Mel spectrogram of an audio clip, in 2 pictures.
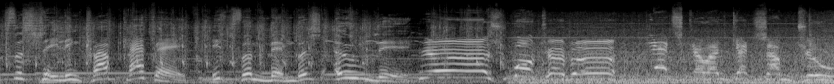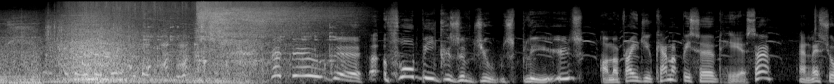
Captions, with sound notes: That's the Sailing Club Cafe! It's for members only. Yes, whatever, let's go and get some juice! (PEPPA AND GEORGE GIGGLING) (AIR HISSES) Hello there! Four beakers of juice, please. I'm afraid you cannot be served here sir,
